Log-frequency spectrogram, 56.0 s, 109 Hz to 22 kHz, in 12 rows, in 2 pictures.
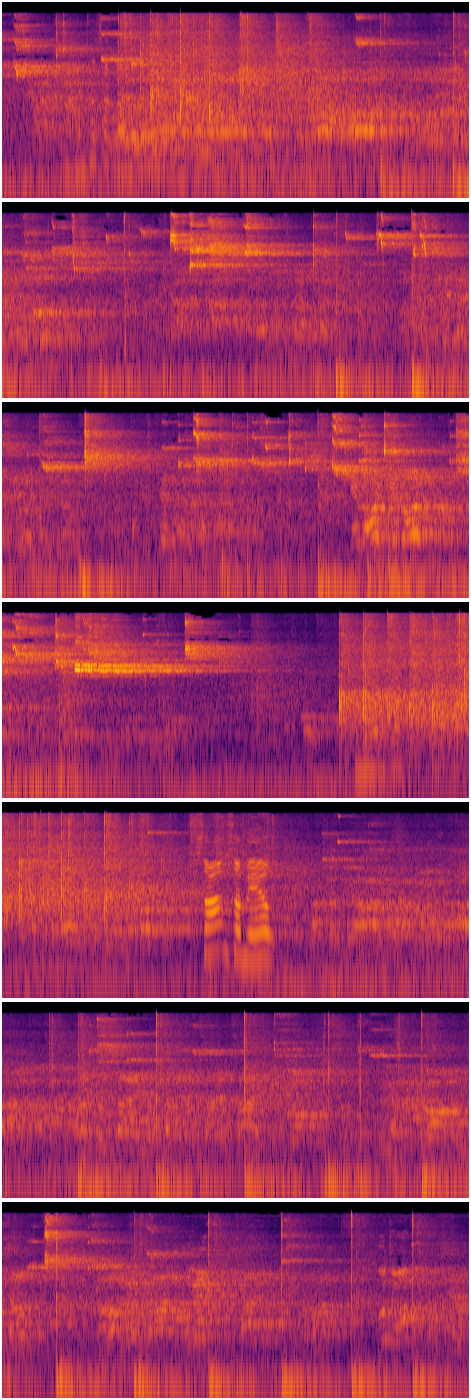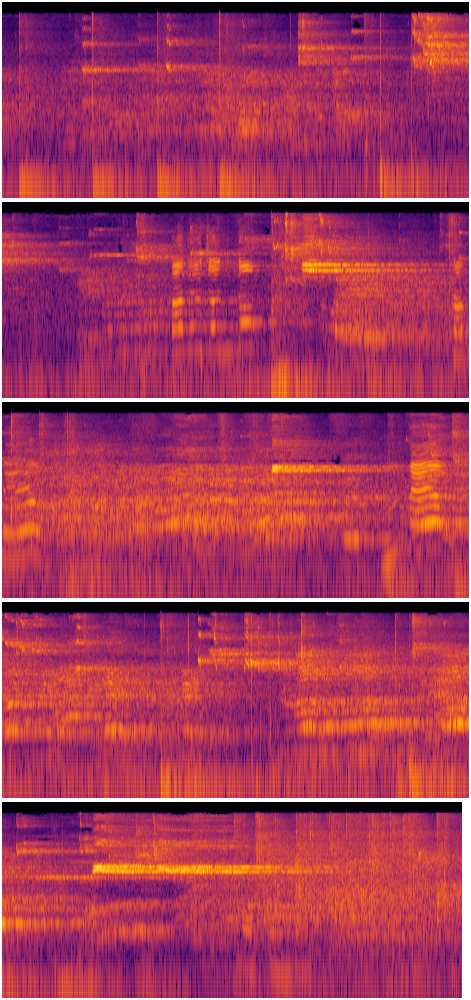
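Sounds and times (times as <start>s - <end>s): shoe squeaks: 0.0s - 1.4s, 4.5s - 16.5s, 21.8s - 22.4s, 26.9s - 29.8s, 33.4s - 34.9s, 35.6s - 41.4s, 44.8s - 47.8s, 48.5s - 54.2s.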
